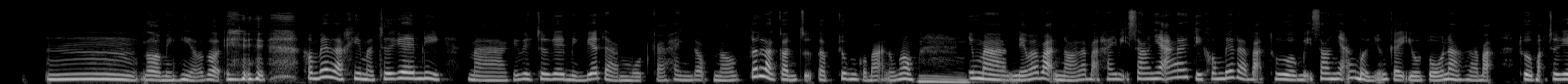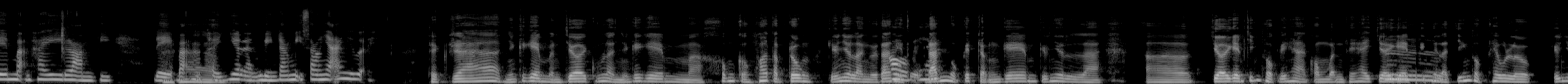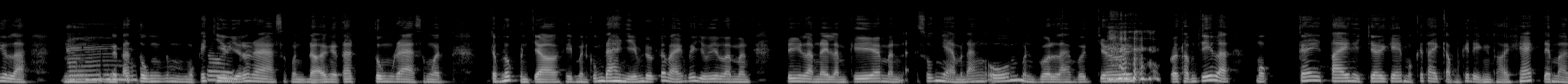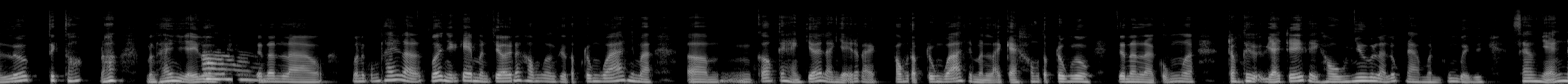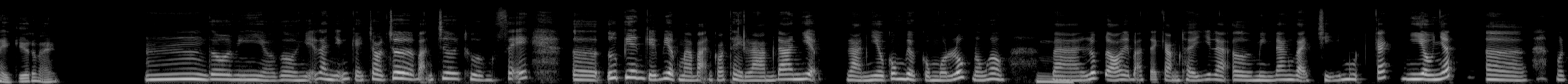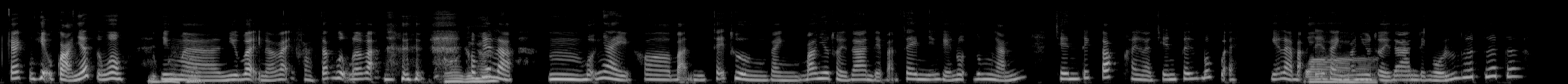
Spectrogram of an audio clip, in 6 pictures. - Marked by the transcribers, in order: laugh; tapping; other background noise; other noise; laugh; laugh
- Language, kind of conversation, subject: Vietnamese, advice, Làm thế nào để tránh bị xao nhãng khi đang thư giãn, giải trí?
